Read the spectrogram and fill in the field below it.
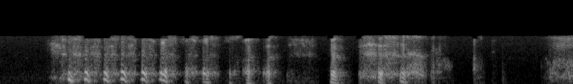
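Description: coughing fit

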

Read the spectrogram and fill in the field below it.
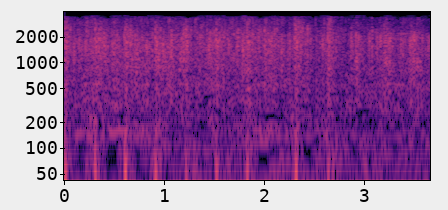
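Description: crowd applause sound effect

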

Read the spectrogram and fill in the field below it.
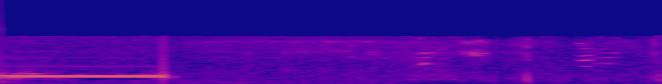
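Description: telephone dialing tones

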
